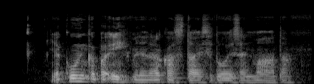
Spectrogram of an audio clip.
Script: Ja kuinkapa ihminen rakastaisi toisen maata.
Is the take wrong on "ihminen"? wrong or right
right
